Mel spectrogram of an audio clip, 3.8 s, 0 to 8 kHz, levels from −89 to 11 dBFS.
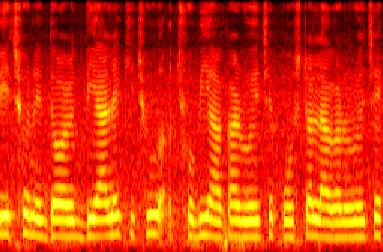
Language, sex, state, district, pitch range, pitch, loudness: Bengali, female, Bihar, Katihar, 185-210 Hz, 195 Hz, -13 LUFS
